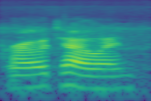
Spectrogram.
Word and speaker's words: Croatoan: Croatoan, pronounced Croatoan, is now the alternate spelling.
